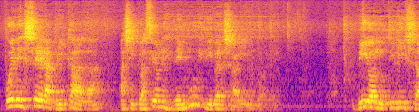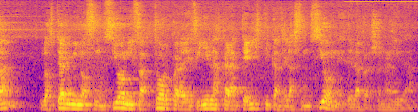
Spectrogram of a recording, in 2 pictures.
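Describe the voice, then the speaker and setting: A man reads a dense academic lecture in a measured, formal tone. His voice sits in an ordinary middle pitch. It is picked up from some distance and rings through a strongly reverberant hall. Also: warm tone, slight background noise. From Galicia. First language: Galician. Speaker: lecturer and photographer. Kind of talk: reading a prepared academic lecture.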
